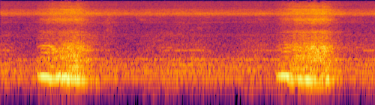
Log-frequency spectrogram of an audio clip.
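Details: Sleeping Shih Tzu snoring, two low rasping snores about three seconds apart, each roughly half a second long, over a steady faint hum.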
